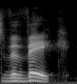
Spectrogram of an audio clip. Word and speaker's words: Vivek: and by the way if you want to say his name correctly I heard him say this in a podcast he says it's VI it rhymes with cake so be smarter than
